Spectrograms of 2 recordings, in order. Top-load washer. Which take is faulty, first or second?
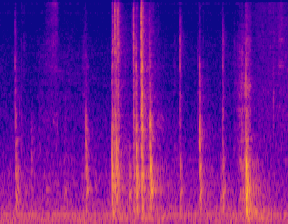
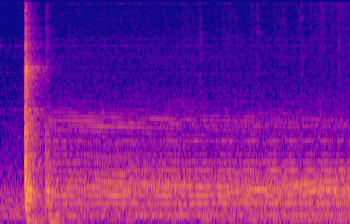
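first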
